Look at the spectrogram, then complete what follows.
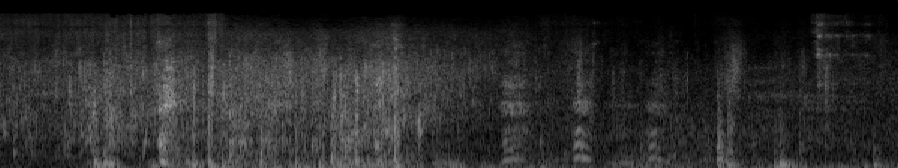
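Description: Water splashing and knocking as an Atlantic sharpnose shark thrashes in a landing net being brought aboard a small boat, busiest in the first few seconds, with wind on the microphone and short bits of voice later on.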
